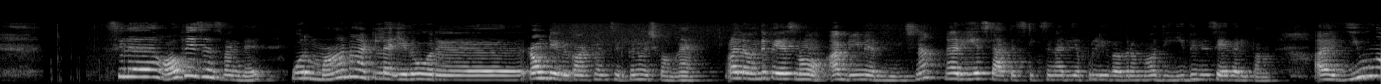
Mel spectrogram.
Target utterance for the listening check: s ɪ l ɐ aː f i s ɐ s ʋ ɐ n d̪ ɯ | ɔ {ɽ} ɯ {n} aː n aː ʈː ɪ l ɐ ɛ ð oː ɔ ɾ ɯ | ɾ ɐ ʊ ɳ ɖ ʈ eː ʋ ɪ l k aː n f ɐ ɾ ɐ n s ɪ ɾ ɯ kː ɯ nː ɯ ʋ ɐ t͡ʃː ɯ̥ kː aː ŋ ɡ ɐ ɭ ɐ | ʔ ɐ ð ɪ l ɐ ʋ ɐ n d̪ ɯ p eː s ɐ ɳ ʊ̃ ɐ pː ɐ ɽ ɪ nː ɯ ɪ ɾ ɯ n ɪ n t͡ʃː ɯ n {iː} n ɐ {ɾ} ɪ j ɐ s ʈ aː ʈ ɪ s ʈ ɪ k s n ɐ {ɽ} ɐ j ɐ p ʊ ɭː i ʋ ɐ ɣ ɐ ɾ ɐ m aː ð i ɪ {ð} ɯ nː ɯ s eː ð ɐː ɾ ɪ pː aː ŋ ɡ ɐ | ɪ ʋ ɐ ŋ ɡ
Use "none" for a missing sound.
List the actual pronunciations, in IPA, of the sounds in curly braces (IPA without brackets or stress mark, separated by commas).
ɾ, m, aː, ɾ, ɾ, ð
